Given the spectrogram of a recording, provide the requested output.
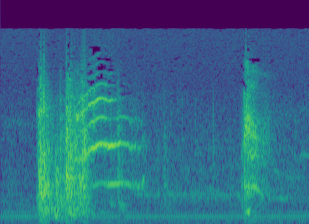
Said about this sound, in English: That cursed cat. Go away. Away. Soaking wet, dripping with water.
